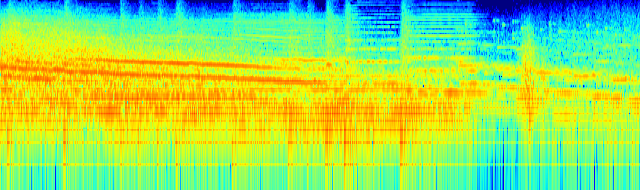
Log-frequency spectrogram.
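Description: Cartoon sound effect of something launched into the sky: a long whistle glides steadily downward and fades over about four seconds, over sustained background music. A short faint pop comes about five seconds in.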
